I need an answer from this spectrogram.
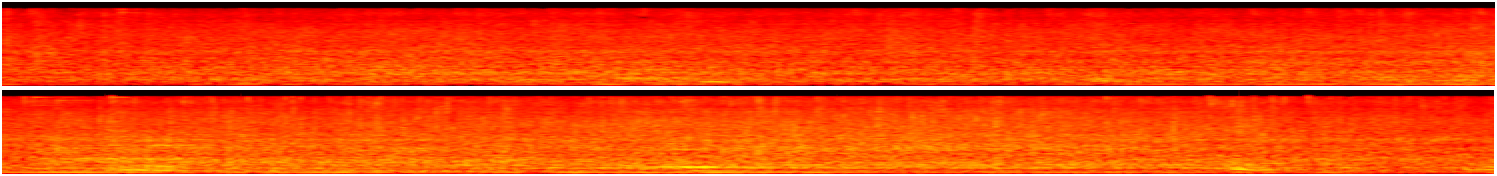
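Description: Tomato-and-spice masala sizzling steadily in hot oil in an aluminium kadai, with a low steady hum underneath.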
